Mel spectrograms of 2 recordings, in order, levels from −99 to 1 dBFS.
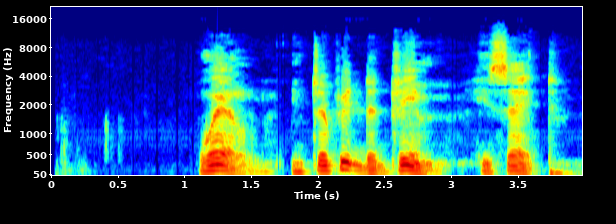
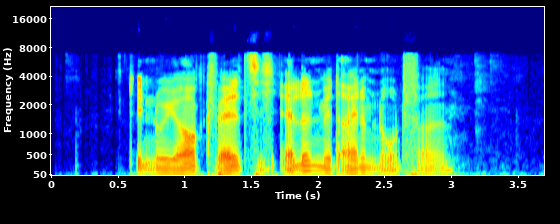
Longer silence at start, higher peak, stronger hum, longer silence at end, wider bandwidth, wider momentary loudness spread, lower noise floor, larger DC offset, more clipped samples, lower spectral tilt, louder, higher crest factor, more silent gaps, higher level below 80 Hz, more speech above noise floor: first, 1.1 s vs 0.65 s; first, 0 dBFS vs -4 dBFS; neither; second, 0.1 s vs 0.7 s; first, 11.5 kHz vs 7.4 kHz; about the same, 13 LU vs 11 LU; first, -70 dBFS vs -63 dBFS; neither; neither; first, -6 dB/octave vs -4.5 dB/octave; first, -14 LUFS vs -23 LUFS; second, 16 dB vs 22 dB; neither; about the same, -40 dBFS vs -44 dBFS; first, 57 dB vs 39 dB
